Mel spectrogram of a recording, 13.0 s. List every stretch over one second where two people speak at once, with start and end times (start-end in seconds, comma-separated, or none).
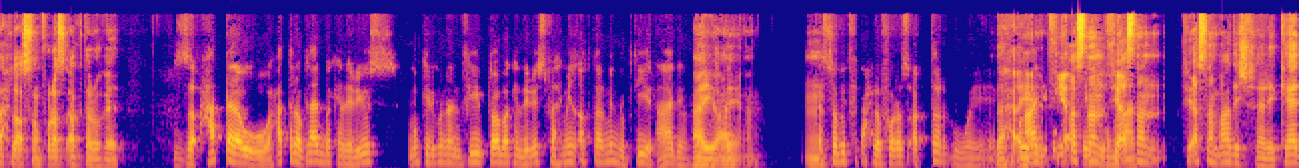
9.9-11.4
